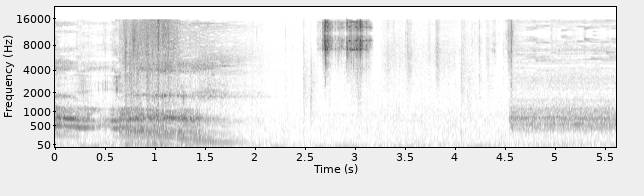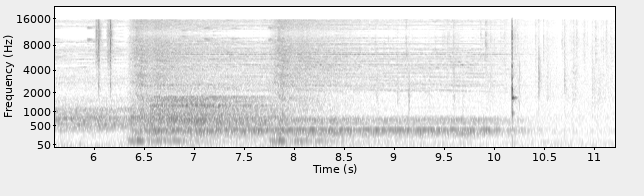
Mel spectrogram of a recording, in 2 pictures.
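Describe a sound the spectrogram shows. Blows and spell effects crackle in a fantasy fight.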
